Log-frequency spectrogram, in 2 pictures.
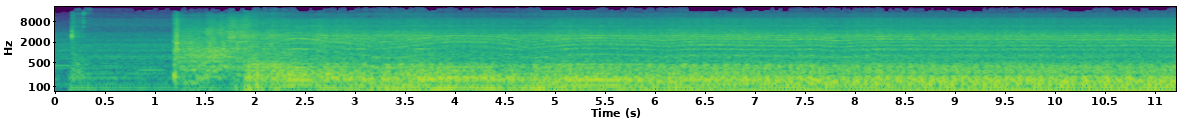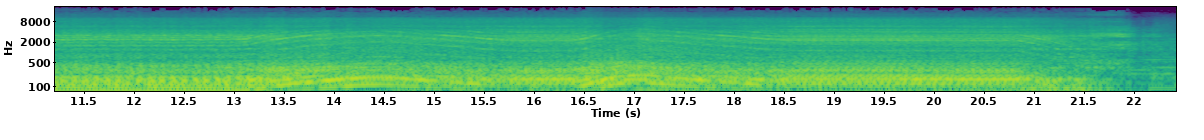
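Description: Cobra car engine firing up after a brief crank, then idling loudly and being revved in several rising and falling swells, close and alone without talk.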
